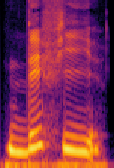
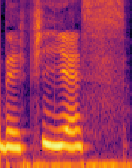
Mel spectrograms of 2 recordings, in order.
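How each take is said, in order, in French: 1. Aucun son s final n'est prononcé après fille. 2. Un son s final est prononcé après fille. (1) "le pluriel ne se prononce pas en français" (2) "je ne veux pas entendre des fillesses"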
